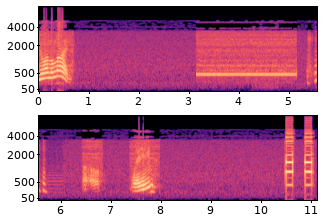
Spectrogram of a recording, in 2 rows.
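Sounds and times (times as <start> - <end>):
speech: 0.1 - 0.8, 5.6 - 6.6, 7.4 - 8.0
telephone conference line dial tone: 3.2 - 5.2
short electronic beeps: 10.5 - 11.1.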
